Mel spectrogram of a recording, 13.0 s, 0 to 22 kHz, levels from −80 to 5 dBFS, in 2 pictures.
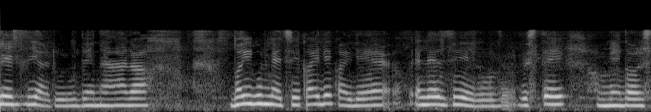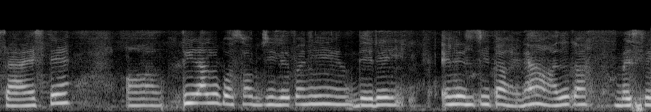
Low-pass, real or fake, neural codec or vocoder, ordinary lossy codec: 7.2 kHz; fake; codec, 16 kHz in and 24 kHz out, 1.1 kbps, FireRedTTS-2 codec; none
